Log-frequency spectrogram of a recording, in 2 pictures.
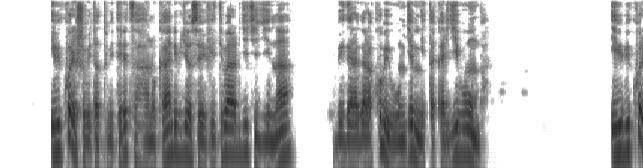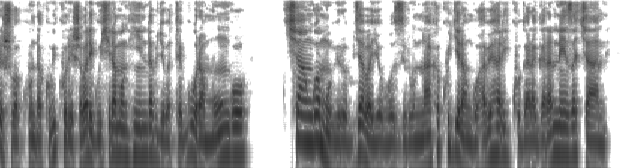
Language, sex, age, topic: Kinyarwanda, male, 25-35, education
